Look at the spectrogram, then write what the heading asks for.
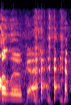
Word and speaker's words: Bulaga: They spelled it Bulaga. Bulaga. Well, that's not what he said on Sunday Night Football. Beluga.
